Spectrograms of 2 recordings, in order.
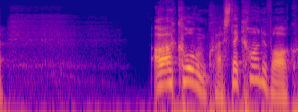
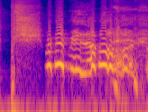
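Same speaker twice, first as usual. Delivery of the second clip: high, loud, drawn-out comic wail; mock scream of pain; 10 dB louder, much slower than usual. Peasant being lashed in the background, mock scream. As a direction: wail as the whip lands, hammed up.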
